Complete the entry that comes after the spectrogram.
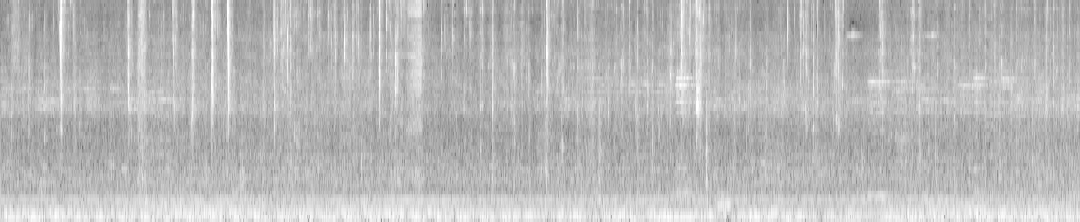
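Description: Close-miked chewing, with scattered short clicks and crackles of eating, over a steady low hum.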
